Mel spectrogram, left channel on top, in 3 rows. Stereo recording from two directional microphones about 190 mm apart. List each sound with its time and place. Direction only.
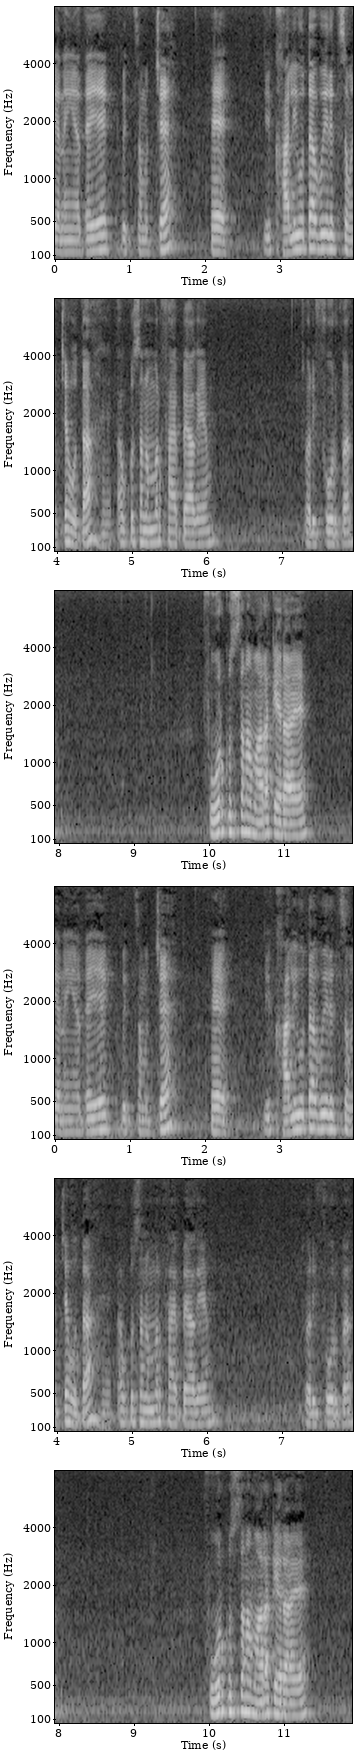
0.0 s speech: 35° left (ahead or behind); by 6.1 s 55° left (ahead or behind)
7.3 s speech: 55° left (ahead or behind)
10.0 s speech: 45° left (ahead or behind)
